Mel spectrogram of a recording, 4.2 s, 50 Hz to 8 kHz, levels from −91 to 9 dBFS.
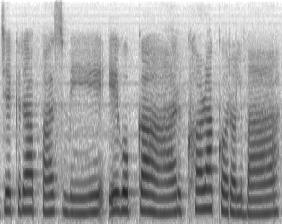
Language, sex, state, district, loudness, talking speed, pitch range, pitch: Bhojpuri, female, Uttar Pradesh, Ghazipur, -17 LUFS, 115 wpm, 205-235 Hz, 220 Hz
